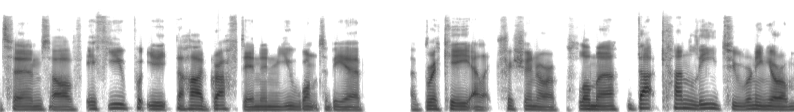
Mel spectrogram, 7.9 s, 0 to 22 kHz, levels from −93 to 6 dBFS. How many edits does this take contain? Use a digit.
2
